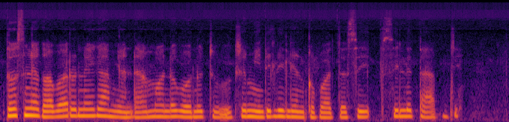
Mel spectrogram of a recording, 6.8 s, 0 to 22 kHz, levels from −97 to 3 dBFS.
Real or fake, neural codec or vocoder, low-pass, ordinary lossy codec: real; none; 19.8 kHz; Opus, 24 kbps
